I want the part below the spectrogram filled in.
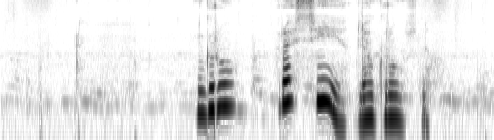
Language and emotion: Russian, sad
